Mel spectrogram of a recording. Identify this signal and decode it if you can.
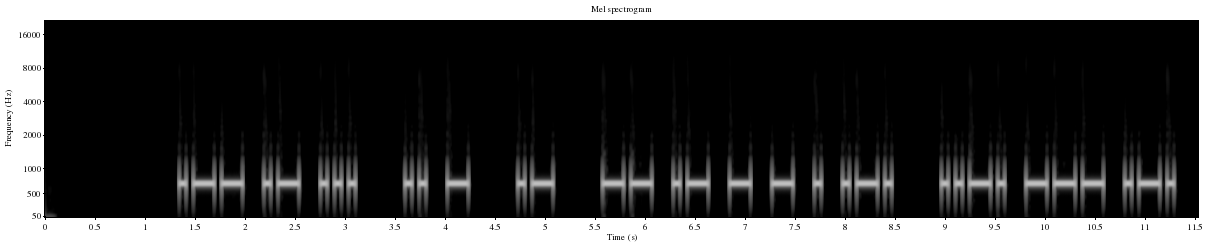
Morse code, heard as a keyed tone, about 17 wpm, 700 Hz. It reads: WAS IT A MATTER FOR
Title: Sentences from Top 1000 Words - Review Part 4 - 17wpm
